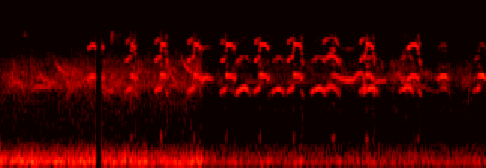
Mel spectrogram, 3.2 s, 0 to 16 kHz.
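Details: Osprey pair flying in together to their nest, filmed by nest camera on 12 February 2020 around 07:50 in the morning; a run of short whistled, upslurred chirps repeated rapidly in a steady series over low background rumble.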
